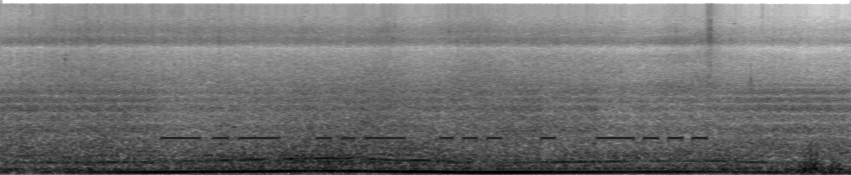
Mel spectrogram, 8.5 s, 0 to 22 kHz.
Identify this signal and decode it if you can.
Morse code, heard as a keyed tone, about 10 wpm, 770 Hz, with radio static and street noise. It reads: KUSEB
